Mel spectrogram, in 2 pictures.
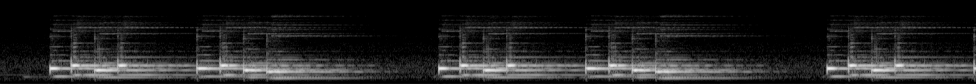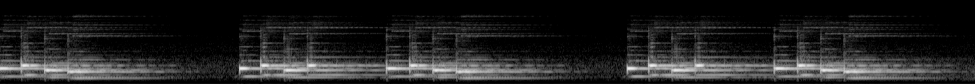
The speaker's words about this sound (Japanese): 3番線に千里中央行きが到着します。危険ですのでホーム柵から離れてお待ちください。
